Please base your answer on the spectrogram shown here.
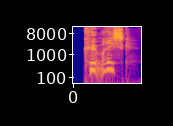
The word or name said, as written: kymrisk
